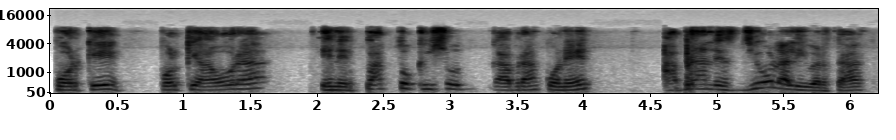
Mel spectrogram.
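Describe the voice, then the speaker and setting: A man's voice: high voice, moderate pace, a little mellow, husky. A man teaching a Bible lesson, preaching with an emphatic, rising cadence and rhetorical questions.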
